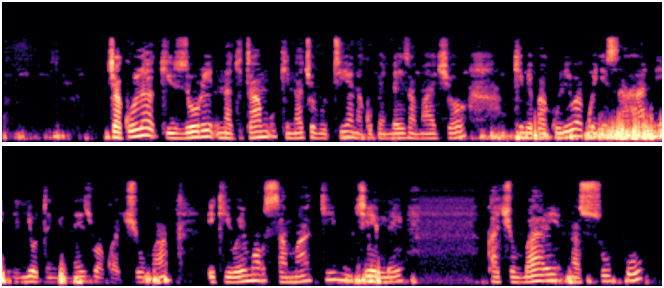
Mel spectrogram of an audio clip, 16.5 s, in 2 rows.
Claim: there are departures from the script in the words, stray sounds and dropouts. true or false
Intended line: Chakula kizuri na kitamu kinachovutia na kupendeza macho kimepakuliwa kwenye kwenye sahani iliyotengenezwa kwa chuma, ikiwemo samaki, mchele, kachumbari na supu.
true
